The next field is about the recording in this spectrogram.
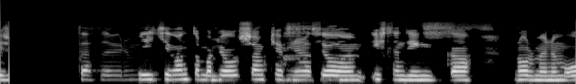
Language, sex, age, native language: Icelandic, male, 13, Icelandic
